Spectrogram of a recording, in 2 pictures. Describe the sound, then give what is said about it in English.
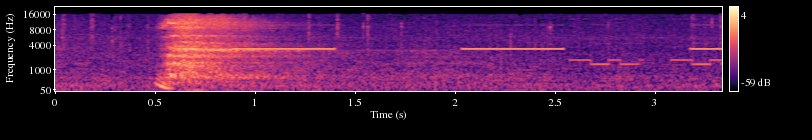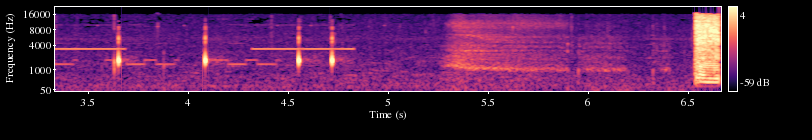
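A mobile phone notification from Mark Alan Nichols' phone, left with the same settings at a crime scene, plays a run of thin, high electronic beeps and a few sharp clicks, fairly quiet, framed by a heavy breath before and a sigh after. “Can someone come and mute Nichols' phone? Or change the bloody notification sound?”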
